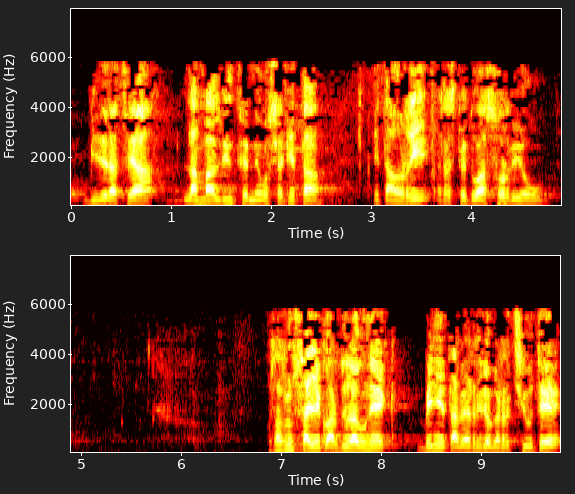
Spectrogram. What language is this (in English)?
Basque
